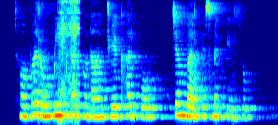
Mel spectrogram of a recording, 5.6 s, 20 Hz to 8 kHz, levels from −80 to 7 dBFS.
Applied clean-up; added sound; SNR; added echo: none; Screech; 8 dB; reverberation time 0.8 s.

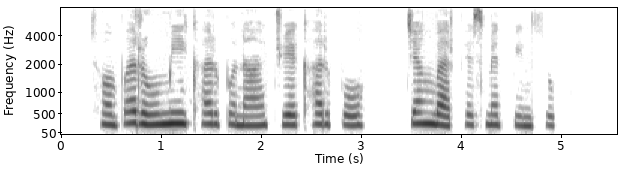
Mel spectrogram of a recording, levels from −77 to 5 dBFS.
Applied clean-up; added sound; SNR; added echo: none; none; none; none.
